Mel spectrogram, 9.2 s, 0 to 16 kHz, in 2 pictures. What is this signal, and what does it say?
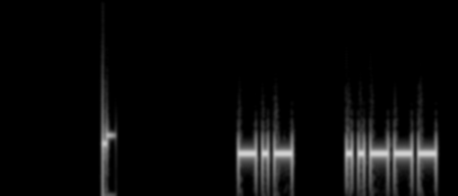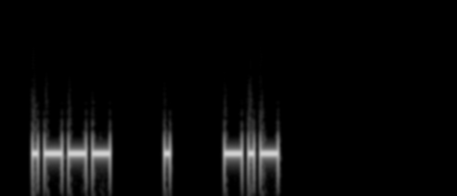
Morse code, heard as a keyed tone, about 20 wpm, spaced as for 11 wpm, 700 Hz. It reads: K2JEK
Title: USA Call Signs - 5 Characters - 3x Character Spacing - 20wpm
